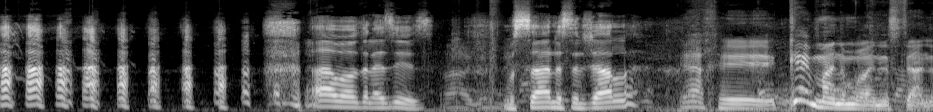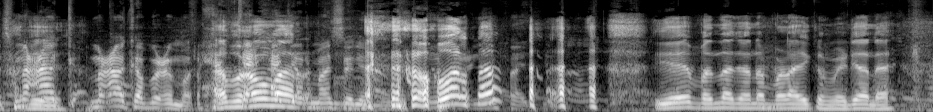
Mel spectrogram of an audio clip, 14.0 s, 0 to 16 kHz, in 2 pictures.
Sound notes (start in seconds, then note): 2.0 Arabic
